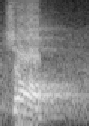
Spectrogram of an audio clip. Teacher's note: चौ बोलने में बेटा पहले आपकी जीभ कहां टच होगी? तालुक में अवरोध पैदा होगा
